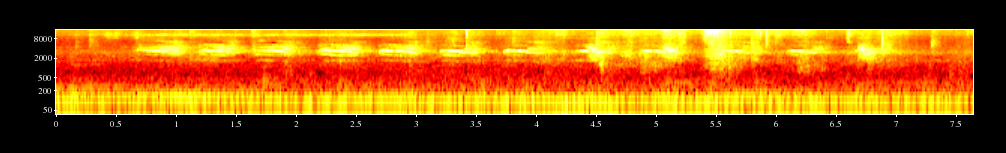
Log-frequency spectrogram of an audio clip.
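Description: A songbird singing a run of evenly repeated down-slurred chirps, about two and a half a second, starting just under a second in and loosening into scattered whistled notes in the second half, over a steady low rumble.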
